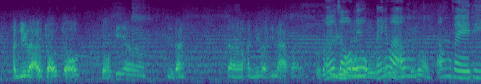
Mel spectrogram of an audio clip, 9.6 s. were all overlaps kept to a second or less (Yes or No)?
No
